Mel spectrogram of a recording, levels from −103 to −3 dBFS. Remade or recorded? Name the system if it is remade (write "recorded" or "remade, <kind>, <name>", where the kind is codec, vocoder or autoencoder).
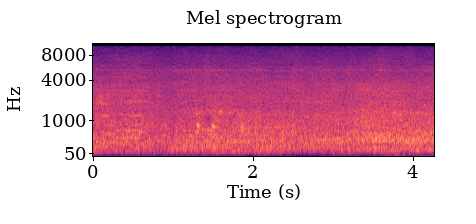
remade, codec, SNAC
